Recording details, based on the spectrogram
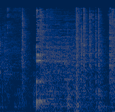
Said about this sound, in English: Shout out to burping people.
